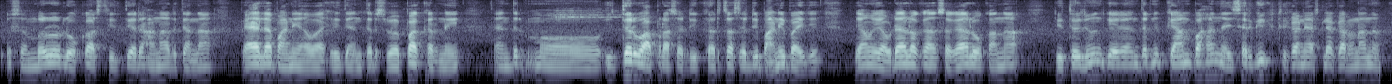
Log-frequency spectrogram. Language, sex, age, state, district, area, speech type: Marathi, male, 60+, Maharashtra, Sangli, rural, spontaneous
